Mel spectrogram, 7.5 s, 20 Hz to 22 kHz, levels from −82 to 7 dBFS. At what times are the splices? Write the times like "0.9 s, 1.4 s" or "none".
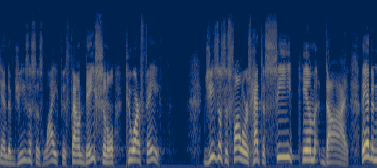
1.3 s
